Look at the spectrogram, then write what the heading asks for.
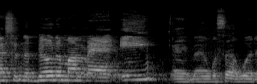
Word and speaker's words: Eay: um so i go by the name e that's spelled e-a-y i just pronounced it as e you know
